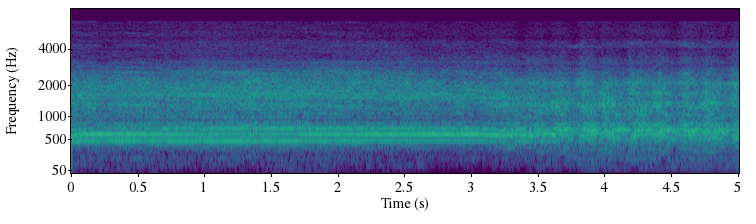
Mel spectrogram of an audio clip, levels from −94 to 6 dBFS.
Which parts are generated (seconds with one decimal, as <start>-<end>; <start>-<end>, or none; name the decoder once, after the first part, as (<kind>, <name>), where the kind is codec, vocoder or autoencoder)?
0.7-1.4 (autoencoder, DAC-VAE); 2.0-5.0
